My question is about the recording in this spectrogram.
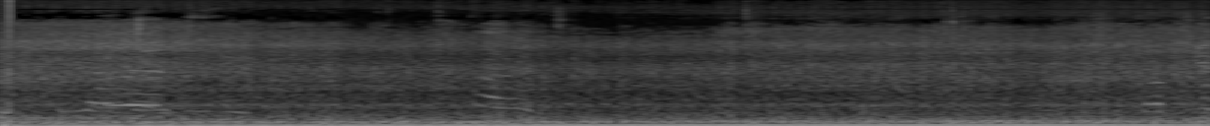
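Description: Car engine and tyre noise heard from inside the cabin while driving, a steady low drone.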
